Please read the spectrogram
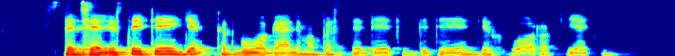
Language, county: Lithuanian, Alytus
